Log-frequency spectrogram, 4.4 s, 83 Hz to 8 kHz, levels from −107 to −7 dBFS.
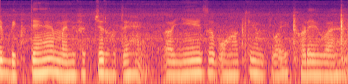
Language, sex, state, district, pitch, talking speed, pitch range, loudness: Hindi, male, Maharashtra, Mumbai Suburban, 140 Hz, 180 wpm, 140-150 Hz, -21 LUFS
